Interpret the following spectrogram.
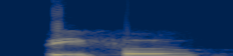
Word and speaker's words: shifu: Am I pronouncing it right? How did you become a shifu? Did I say it right? Shifu?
